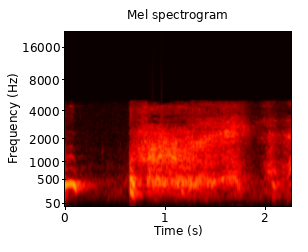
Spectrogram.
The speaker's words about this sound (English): What's the matter? My dog! What's he doing now? He's breathing! Stop breathing, Weezer! You annoying thing! How dare you breathe!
